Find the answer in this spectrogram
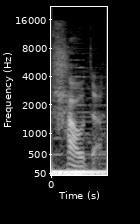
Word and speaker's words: Gouda: And it would be somewhere around 1184 when the first records of the famous Gouda showed up, or pronounced Gouda if we're trying to be Dutch about it.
